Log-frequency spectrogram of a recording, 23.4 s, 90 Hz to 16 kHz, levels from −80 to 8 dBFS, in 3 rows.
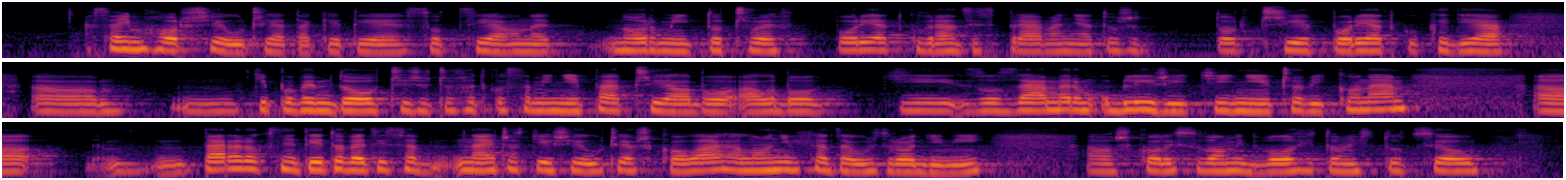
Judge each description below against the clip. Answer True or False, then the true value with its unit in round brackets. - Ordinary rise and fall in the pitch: False (1.8 semitones)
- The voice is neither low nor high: True (180 Hz)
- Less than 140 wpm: False (165 wpm)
